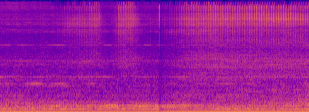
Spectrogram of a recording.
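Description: Loud, steady low rumble with a droning hum throughout; the washer runs far too noisily, cause not yet clear.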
